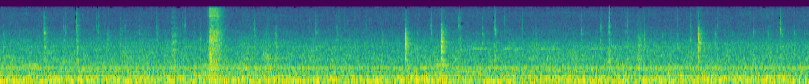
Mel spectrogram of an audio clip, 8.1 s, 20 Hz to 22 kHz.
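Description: Sn3 narrow-gauge model freight train rolling past, its wheels clicking irregularly over rail joints and turnouts above a steady low rumble and a thin constant hum.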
